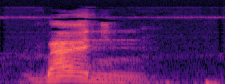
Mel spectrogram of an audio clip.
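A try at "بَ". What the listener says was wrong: Yang ini kak, dia tak boleh baca panjang ha. Baban. Ha, baban.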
